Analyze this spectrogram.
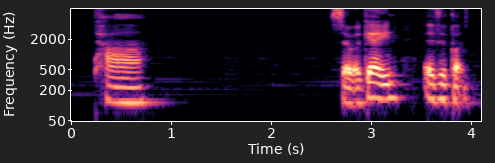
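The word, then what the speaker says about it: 他: So, both he and she in Chinese is pronounced ta.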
